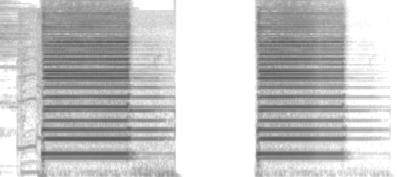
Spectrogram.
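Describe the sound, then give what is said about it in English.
A realistic car horn sound emitted by an arcade machine as its game's time runs out honks twice in long, steady blasts with a pause between them, each note bright and buzzy, fading out with a brief tail. No voices. “Before time completely ran out, the arcade machine emitted the realistic sound of a distant car horn, reminiscent of an impatient parent waiting for the kid to leave her friend's house.”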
